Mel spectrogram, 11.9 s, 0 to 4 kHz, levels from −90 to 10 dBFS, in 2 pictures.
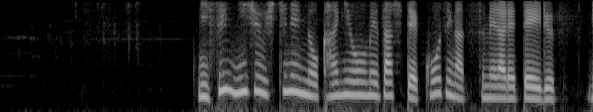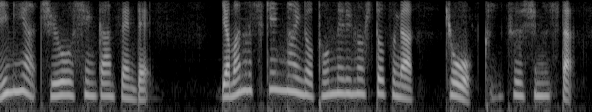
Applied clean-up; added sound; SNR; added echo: neural separator model SepFormer WHAMR!.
